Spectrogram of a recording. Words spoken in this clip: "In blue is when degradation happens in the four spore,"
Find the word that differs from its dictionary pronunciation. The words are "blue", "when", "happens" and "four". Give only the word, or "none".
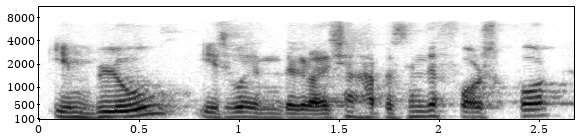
happens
